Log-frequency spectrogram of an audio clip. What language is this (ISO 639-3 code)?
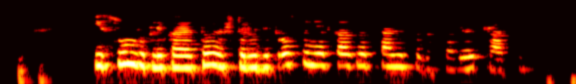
bel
